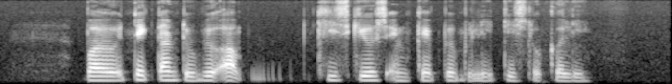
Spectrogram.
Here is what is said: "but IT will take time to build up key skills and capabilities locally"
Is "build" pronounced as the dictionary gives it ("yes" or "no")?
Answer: no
